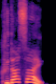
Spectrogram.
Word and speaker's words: ください: ください. Broken down by syllable, it's ください. All together now? ください.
